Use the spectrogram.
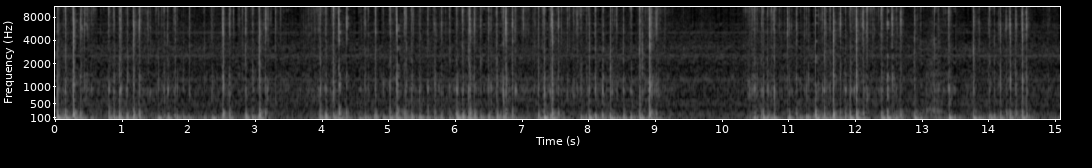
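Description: Fingertips of one hand type quickly on a backlit laptop keyboard with plastic keycaps, producing dense bursts of short, dry clicks and low thumps with bright tapping edges. The typing pauses briefly near 3 seconds and for about a second and a half around 9 to 10 seconds before resuming.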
